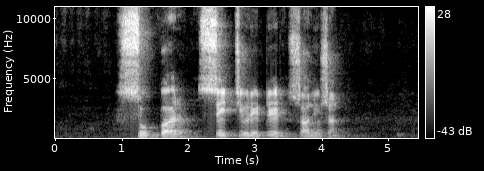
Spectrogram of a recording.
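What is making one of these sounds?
A man speaks clearly and calmly, close by.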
